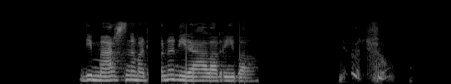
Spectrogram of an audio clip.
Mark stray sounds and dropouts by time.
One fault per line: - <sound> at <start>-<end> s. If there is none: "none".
- dropout at 1.5-1.6 s
- sneeze at 3.4-4.0 s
